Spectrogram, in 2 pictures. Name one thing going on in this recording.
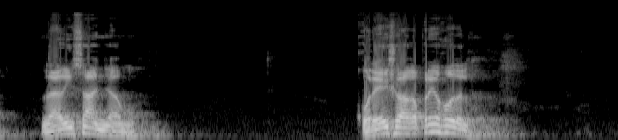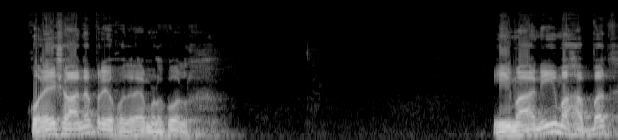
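An elderly man speaks calmly into a close microphone, reading out in short phrases with pauses between them.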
